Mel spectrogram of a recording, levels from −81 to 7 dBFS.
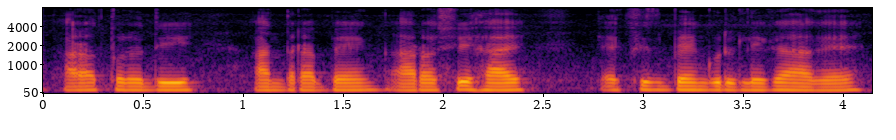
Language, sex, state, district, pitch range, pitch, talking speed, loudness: Chakma, male, Tripura, West Tripura, 120-125 Hz, 125 Hz, 175 wpm, -17 LUFS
